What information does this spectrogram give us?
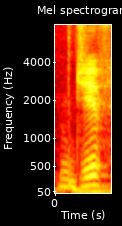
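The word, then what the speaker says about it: GIF: go - jiff jiff jiff is the right way to pronounce a jiff by the way I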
